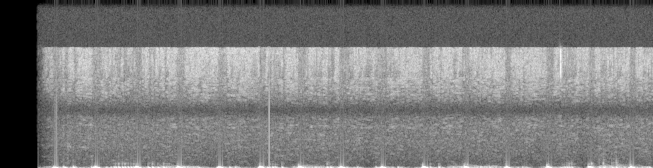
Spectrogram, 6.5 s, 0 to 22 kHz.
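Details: Own heartbeat described as beating really fast and hard: strong, regular, thumping beats at about 145 a minute; a fast, forceful rhythm (rapid heartbeat).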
